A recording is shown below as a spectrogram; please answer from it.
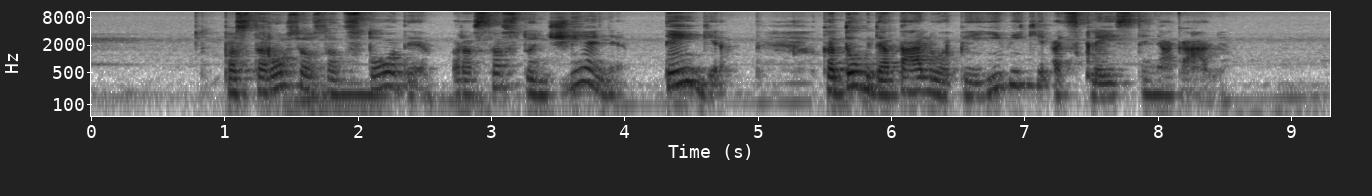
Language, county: Lithuanian, Vilnius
